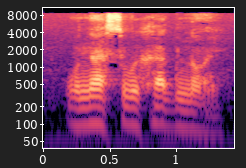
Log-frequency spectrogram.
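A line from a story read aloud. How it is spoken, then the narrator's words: Mysterious reverent whisper. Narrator (Russian): шептал таинственно, как в храме Ильчин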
